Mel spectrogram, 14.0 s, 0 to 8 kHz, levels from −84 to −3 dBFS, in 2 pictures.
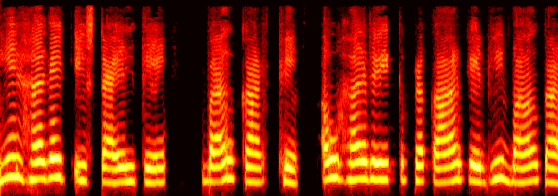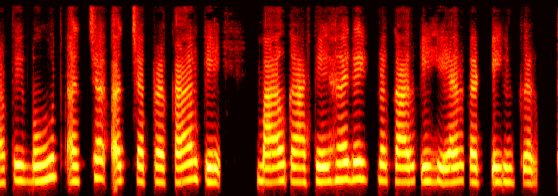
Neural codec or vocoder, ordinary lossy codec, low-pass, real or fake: codec, 16 kHz in and 24 kHz out, 0.6 kbps, FireRedTTS-2 codec; MP3, 64 kbps; 7.2 kHz; fake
